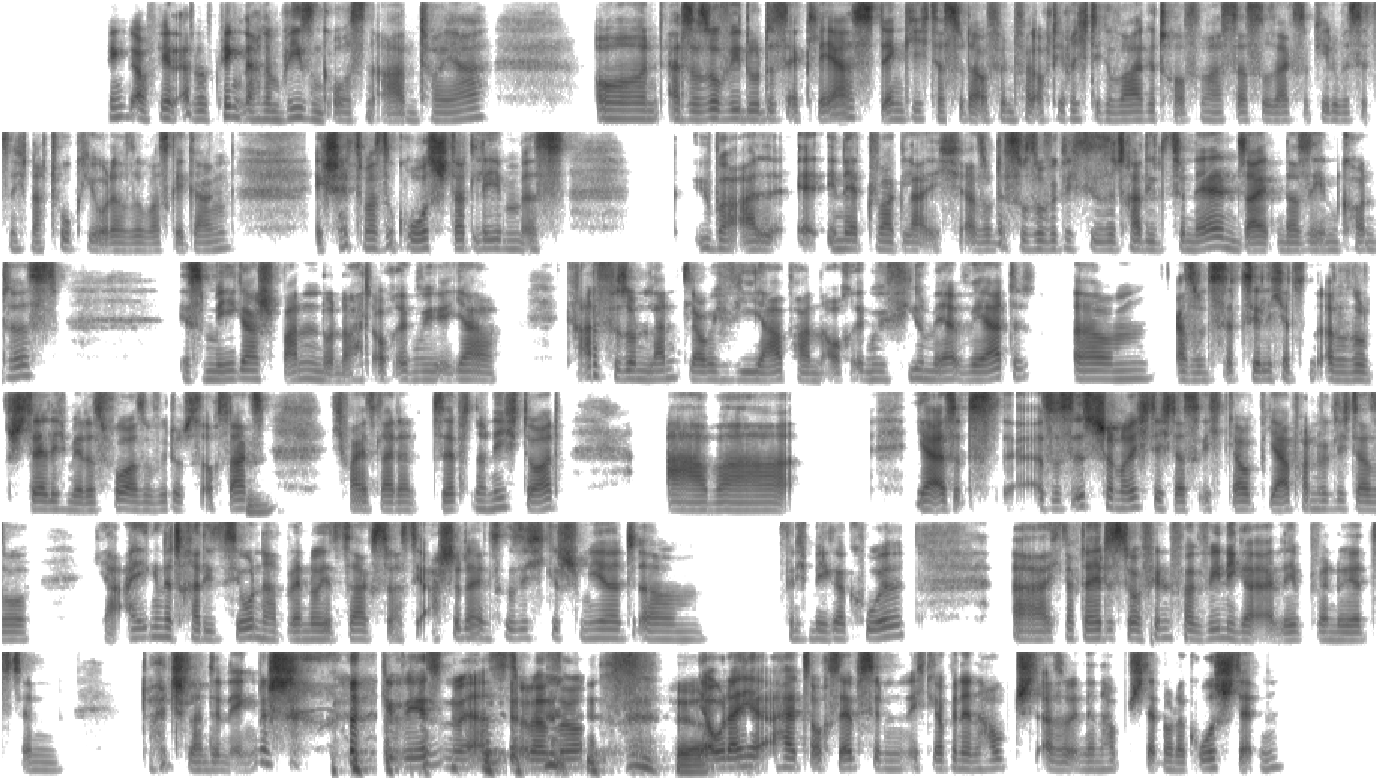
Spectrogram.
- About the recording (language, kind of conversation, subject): German, podcast, Was war deine bedeutendste Begegnung mit Einheimischen?
- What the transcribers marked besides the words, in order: laughing while speaking: "Deutschland in Englisch"; laugh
